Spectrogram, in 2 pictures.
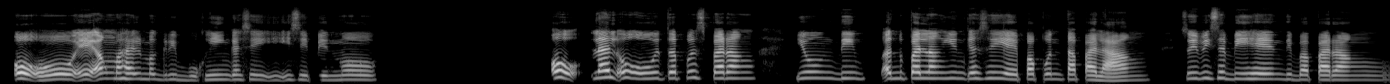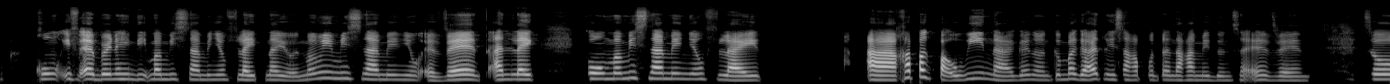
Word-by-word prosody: Oo, 240 -2 +4
eh 235 - +7
ang 270 +2 +5
mahal 260 -1 0
mag-rebooking, 225 -2 -8
kasi 225 +1 -6
iisipin 205 0 -9
mo 215 0 -6 1.8
O 315 -5 +4 0.2
lal 315 +1 +7
oo, 280 -2 -1
tapos 285 +2 -2
parang 280 -1 +4 0.4
yung 285 -1 -7
'di 280 -2 +1 0.2
ano 280 +1 +1
palang 280 0 +5
yun 285 -1 -3
kasi 275 -3 +1
eh, - - -14
papunta 240 0 -2
pa 210 -2 +3
lang. 195 +3 +1 0.3
So, 270 - +1
ibig 275 0 +1
sabihin, 255 -2 +1
di 235 -2 -11
ba 220 0 -2
parang, 210 -1 -1 0.3
kung 250 0 -7
if 250 -2 -3
ever 240 0 +5
na 245 - -3
hindi 235 -2 -9
ma-miss 235 0 -6
namin 225 0 -6
yung - - -18
flight 215 -2 -1
na 215 - -4
yun, 195 -1 -8
ma-mimiss 275 +1 -3
namin 225 -2 -2
yung 205 - -13
event. 205 +4 +5
Unlike, 230 +1 +4 0.5
kung 260 -1 -2
ma-miss 275 +2 -3
namin 260 -2 +1
yung 250 0 -8
flight 200 -3 +1 1.1
ah 210 -1 +7
kapag 320 +6 +1
pauwi 230 +9 -2
na 200 -5 -6
ganun. 215 -1 -11
Kumbaga 230 +1 -3
at 245 - -23
least 225 -2 -9
nakapunta 215 -1 -10
na 205 -1 -7
kami 200 -1 -7
dun 190 0 -17
sa 205 - -11
event. 185 -3 -11 0.5
So 240 - -8
230 Hz, 140 wpm, -22 LUFS, 210-265 Hz, 1.8 s, eh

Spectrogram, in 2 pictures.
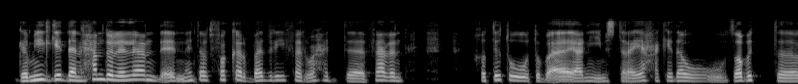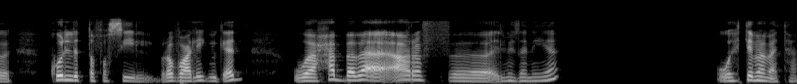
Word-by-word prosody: جميل 185 +7 +3
جدًا، 210 -1 +3
الحمد 230 +6 +1
لله 210 +1 +4
إن 205 -4 -3
د - - -6
إن - - -1
أنت 195 +2 -6
بتفكّر 200 0 -3
بدري، 185 +3 -4
فالواحد 170 -7 -5
فعلًا 180 -4 -1 0.7
خطّطته 180 -1 -2
تبقى 160 - +2
يعني 150 -1 0
مستريّحة 155 +3 -3
كده 170 0 -4
وضابط 170 +5 -3 0.9
كل 205 -1 +5
التفاصيل. 165 -5 -2
برافو 165 +1 -1
عليك 175 +3 +3
بجد 185 +7 -1 0.5
وحابّة 190 +5 +3
بقى 215 +2 +6
أعرف 205 -5 +2 0.4
الميزانية 170 - -7 1.6
واهتمامتها. 175 -3 0
180 Hz, 105 wpm, -24 LUFS, 165-200 Hz, 1.6 s, بقى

